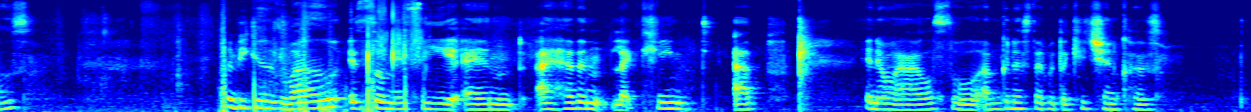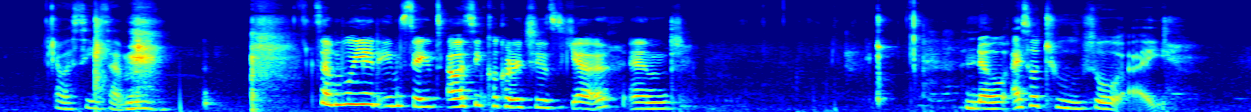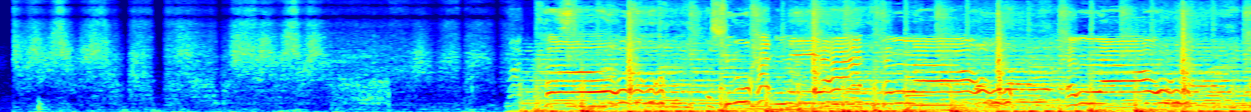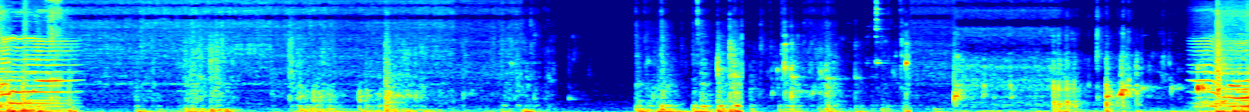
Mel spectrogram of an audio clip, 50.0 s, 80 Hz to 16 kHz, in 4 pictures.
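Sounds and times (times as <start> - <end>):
scrubbing kitchen surface: 25.2 - 31.4
tap water running into sink: 38.4 - 43.1, 43.9 - 49.4.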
